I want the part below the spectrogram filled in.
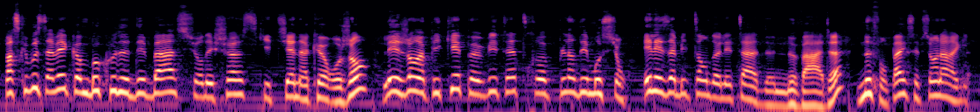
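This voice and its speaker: A man hosting a playful scripted explainer about English vowel sounds, talking with lively enthusiasm. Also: high-pitched, a little fast, few pauses. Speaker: YouTube host explaining English pronunciation.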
